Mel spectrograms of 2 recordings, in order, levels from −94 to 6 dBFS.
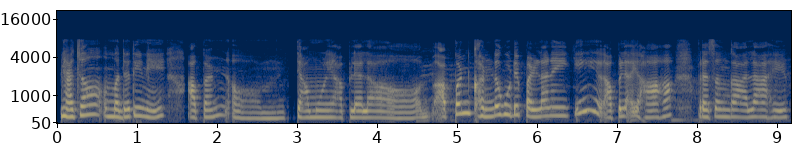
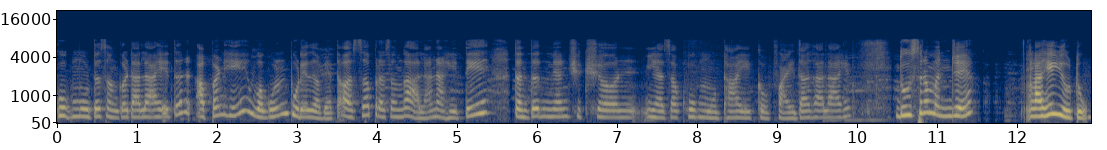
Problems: none marked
